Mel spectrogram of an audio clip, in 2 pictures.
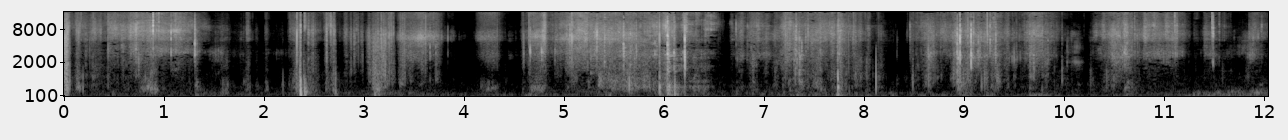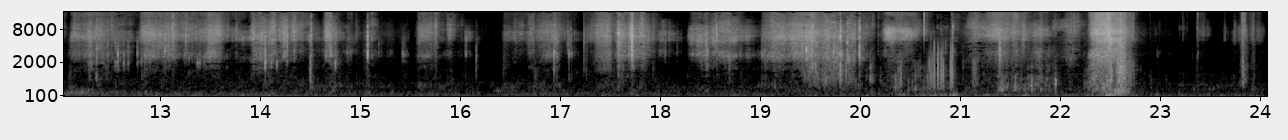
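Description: Scratchy tearing and crinkling of tape and plastic as hands work on a car's engine wiring harness, in irregular bursts with short pauses, and a louder sharp clack about twenty-two seconds in.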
